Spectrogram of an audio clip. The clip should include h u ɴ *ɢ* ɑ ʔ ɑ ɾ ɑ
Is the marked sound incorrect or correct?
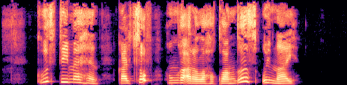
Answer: correct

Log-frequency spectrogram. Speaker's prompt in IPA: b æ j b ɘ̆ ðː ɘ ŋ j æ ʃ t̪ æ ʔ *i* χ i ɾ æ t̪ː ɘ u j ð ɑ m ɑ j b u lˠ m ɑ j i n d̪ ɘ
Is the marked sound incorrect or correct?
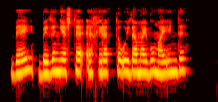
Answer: incorrect: æ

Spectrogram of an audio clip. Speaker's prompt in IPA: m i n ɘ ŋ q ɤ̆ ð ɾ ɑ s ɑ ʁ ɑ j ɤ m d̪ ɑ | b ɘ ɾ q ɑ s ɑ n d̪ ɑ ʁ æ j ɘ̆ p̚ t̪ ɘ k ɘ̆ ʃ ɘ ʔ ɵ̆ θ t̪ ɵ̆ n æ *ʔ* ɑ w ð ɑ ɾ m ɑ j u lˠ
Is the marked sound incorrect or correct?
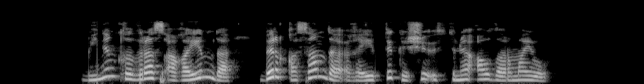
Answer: correct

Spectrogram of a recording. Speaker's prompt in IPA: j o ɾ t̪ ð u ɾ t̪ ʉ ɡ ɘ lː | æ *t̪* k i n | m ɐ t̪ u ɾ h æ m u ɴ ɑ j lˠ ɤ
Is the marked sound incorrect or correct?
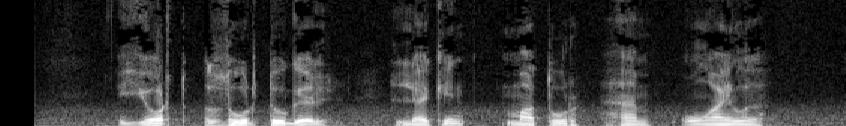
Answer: incorrect: none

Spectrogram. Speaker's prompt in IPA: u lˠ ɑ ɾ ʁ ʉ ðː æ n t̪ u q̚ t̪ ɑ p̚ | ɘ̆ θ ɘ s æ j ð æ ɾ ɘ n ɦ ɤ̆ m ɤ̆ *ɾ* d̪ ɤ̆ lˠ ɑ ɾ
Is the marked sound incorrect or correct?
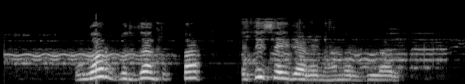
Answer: correct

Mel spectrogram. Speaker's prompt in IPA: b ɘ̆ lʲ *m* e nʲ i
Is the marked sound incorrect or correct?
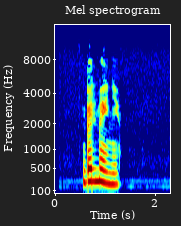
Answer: correct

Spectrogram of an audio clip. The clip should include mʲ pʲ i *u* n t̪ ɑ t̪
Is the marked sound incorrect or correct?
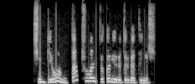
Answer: incorrect: o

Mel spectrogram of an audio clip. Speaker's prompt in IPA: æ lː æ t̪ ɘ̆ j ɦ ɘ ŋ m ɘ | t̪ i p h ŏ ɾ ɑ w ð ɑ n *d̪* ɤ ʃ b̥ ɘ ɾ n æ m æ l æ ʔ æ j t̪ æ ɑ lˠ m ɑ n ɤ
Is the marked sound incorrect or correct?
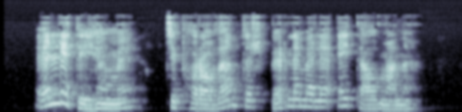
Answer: incorrect: t̪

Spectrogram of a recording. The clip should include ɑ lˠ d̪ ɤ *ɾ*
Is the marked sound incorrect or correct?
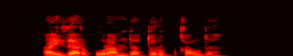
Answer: incorrect: none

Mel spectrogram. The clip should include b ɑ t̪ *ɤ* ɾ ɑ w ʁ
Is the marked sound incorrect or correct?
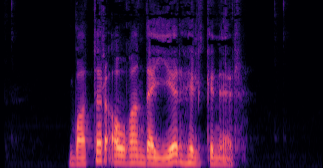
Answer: correct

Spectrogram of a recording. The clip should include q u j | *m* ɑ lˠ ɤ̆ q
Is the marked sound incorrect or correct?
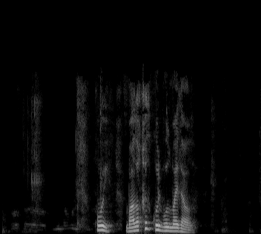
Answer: incorrect: b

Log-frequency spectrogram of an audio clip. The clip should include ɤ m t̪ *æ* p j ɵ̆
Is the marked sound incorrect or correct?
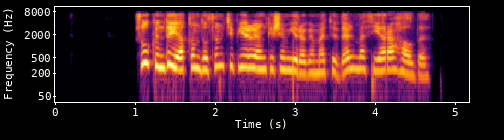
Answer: incorrect: i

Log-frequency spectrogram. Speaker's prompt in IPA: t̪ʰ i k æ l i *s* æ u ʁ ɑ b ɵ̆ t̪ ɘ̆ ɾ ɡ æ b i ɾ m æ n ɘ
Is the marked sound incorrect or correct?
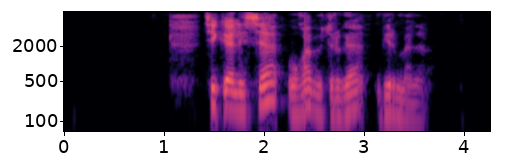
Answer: correct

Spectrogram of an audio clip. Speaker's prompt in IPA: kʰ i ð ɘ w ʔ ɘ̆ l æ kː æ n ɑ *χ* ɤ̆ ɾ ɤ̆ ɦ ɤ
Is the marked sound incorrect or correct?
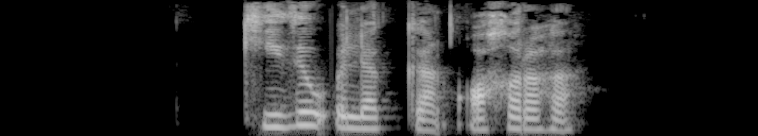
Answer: correct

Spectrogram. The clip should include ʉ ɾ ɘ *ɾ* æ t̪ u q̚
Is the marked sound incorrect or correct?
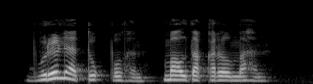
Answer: incorrect: l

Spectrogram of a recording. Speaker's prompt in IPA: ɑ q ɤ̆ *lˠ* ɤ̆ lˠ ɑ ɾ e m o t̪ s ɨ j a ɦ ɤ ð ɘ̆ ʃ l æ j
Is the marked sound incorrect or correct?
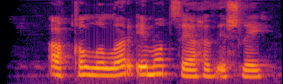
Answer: incorrect: lˠː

